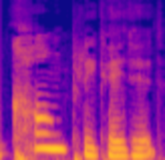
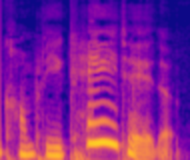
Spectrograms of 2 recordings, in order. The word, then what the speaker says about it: complicated: complicated 就是很复杂的啊，就注意大家这个单词的读音，它的重读音节在第一个音节上，是 complicated。因为我教学生的过程中老听见有同学把它发音成 complicated，不对，重音不在 k 上面，是在 con 上面，复杂的形容词。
